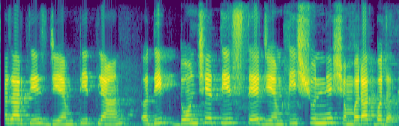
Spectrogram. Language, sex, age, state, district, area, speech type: Goan Konkani, female, 45-60, Goa, Bardez, urban, read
